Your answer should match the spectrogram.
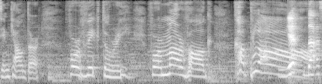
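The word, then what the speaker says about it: Qapla': Kapla!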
